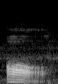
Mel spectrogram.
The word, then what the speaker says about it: awl: this is called an all that's what my wife told me a WL a WL yeah I spell that wrong awl is how it's spelled it's an all it's kind of like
